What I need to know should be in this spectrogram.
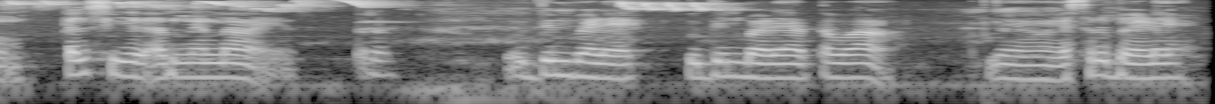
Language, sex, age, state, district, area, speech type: Kannada, female, 45-60, Karnataka, Koppal, rural, spontaneous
